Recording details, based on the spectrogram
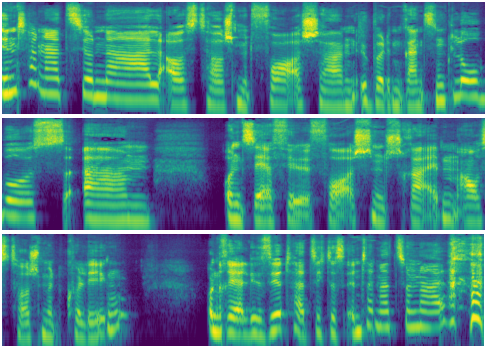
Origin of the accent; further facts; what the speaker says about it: Erlangen, Bavaria, Germany; Ich habe ursprünglich an meinem Heimatort studiert, also wo ich noch in der Schule war, in Erlangen, an der FAU.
